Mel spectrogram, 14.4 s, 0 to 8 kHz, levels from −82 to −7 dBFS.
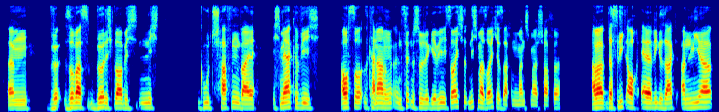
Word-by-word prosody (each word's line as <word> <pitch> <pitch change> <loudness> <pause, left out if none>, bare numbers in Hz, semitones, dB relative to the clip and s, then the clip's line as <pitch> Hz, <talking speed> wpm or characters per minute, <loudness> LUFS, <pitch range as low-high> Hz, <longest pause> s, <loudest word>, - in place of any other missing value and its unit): Ähm, 105 0 -2 0.4
wü 125 +3 -3
so 125 +4 -3
was 130 -1 +6
würde 125 +3 -2
ich 115 - -11
glaube 125 -1 +3
ich 105 -1 -11
nicht 125 -3 -11 0.8
gut 130 -1 -11
schaffen, 125 +1 0
weil 115 -1 +3 0.3
ich 115 +1 -12
merke 135 +1 +3
wie 130 -1 -4
ich 110 -4 -13 0.4
auch 130 +2 +7
so, 135 0 -3
s 125 - -18
keine 130 - +2
Ahnung, 125 0 +1
ins 120 -4 -13
Fitnessstudio 125 -6 -6
gehe, 120 0 -5
wie 135 +2 -4
ich 120 - -13
solche 140 0 -1
nicht 140 +3 -11
mal 130 -3 +2
solche 130 0 -2
Sachen 105 -1 -7
manchmal 105 0 -8
schaffe. - - -6 0.6
Aber 130 +3 +7
das 125 -2 -2
liegt 145 +1 -3
auch, 130 -2 +4
äh, 130 -2 +6
wie 135 +1 -5
gesagt 120 0 0
an 120 0 -2
mir, 140 +2 +2
125 Hz, 175 wpm, -23 LUFS, 115-130 Hz, 0.8 s, auch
